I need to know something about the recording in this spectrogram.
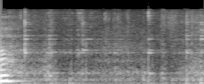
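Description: Faint scattered clicks and light scraping as hands work a thin dogwood twig into a glass vase, the twig brushing and tapping against the glass.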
